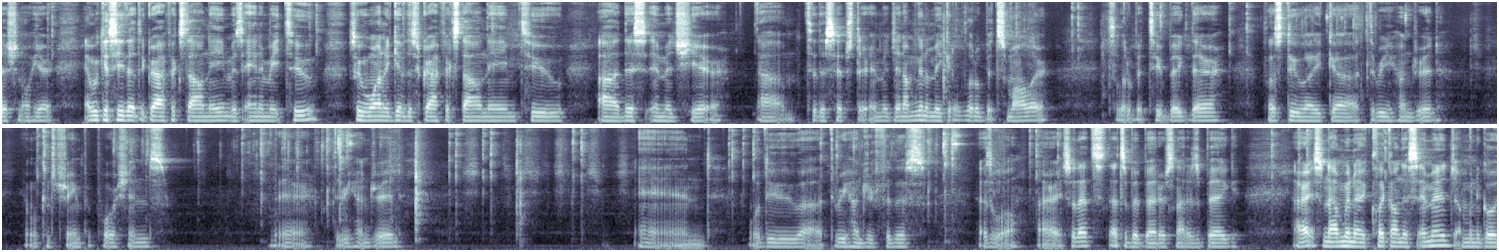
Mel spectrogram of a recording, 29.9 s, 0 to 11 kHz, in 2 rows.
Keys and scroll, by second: 13.1-14.0 typing, 16.5 super+z, 17.6-18.5 typing, 23.7-24.6 typing.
